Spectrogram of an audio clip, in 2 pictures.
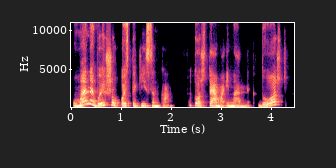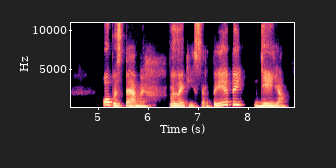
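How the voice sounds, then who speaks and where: A woman teacher, giving a recorded literature lesson with slow, clear instructions and pauses. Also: a little high, animated.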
